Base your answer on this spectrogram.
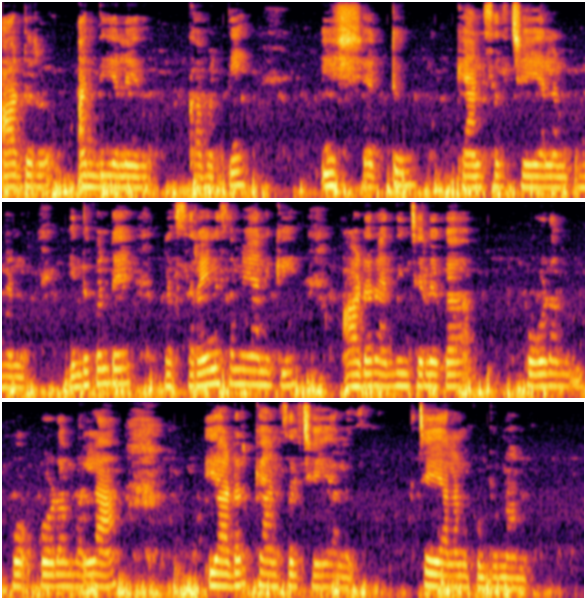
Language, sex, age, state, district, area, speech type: Telugu, female, 30-45, Andhra Pradesh, Kurnool, rural, spontaneous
